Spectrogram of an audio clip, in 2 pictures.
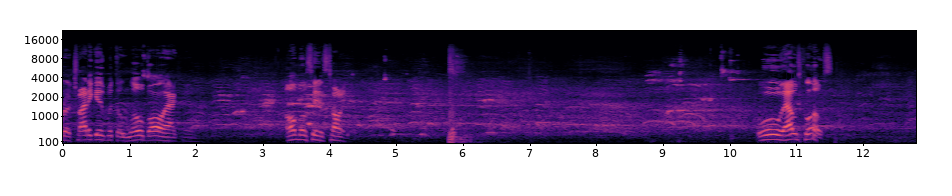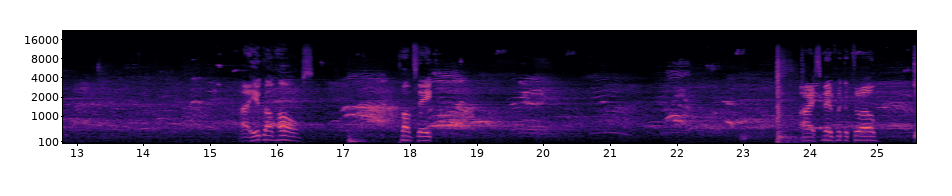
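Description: Young people shout loudly in a large echoing hall.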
